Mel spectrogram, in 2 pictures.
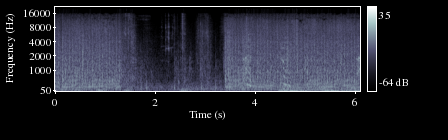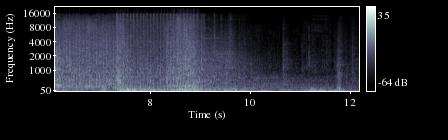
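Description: Gunfire in the video game Fallout 76, bursts of rapid shots in clusters amid noisy game action, with a voice speaking faintly at times.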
